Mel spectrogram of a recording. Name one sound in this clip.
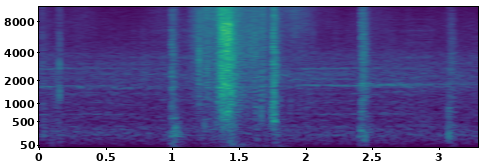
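Footsteps walk away on a hard, gritty floor.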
